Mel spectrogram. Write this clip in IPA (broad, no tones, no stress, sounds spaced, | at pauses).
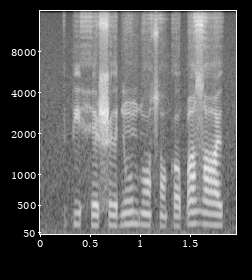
pʲ e h e ʂ ɘ ɗ ũ b õ sˤ õ k ɔ ɓ ɘ zˤ ɘ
